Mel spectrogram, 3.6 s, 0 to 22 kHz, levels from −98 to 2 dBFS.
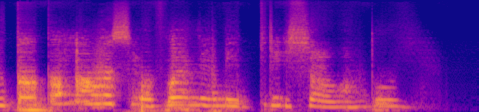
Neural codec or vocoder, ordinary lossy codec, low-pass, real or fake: codec, 44.1 kHz, 0.9 kbps, DAC; none; none; fake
